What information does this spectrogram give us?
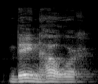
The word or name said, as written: butcher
